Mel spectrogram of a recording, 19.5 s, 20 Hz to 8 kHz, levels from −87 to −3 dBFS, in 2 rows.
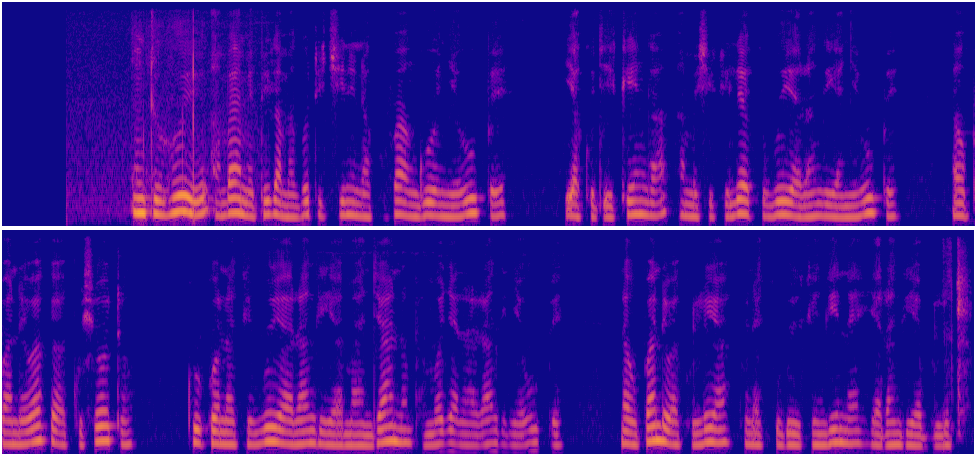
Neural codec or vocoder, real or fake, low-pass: none; real; 7.2 kHz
